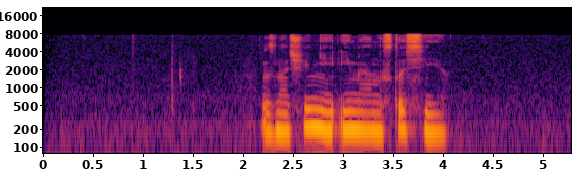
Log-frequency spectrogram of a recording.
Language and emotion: Russian, neutral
